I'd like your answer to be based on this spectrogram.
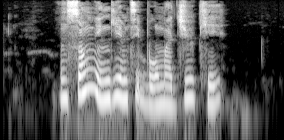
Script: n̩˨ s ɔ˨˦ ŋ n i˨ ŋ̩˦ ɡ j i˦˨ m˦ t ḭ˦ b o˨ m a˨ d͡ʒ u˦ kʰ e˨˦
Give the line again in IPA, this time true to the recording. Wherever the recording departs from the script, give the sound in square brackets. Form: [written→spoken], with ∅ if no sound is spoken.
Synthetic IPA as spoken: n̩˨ s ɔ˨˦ ŋ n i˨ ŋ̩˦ ɡ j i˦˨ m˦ t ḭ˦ b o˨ m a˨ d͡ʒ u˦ kʰ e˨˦

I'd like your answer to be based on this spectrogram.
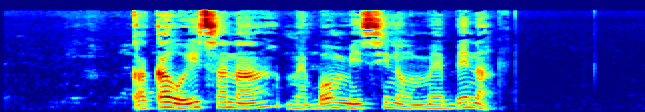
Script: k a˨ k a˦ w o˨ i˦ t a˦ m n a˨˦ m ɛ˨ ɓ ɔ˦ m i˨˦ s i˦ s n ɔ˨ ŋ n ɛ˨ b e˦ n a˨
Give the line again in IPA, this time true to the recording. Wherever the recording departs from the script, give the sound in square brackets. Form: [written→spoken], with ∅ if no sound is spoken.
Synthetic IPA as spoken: k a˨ k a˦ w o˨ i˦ [t→s] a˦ [m→∅] n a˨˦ m ɛ˨ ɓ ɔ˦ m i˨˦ s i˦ [s→∅] n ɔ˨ ŋ [n→m] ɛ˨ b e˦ n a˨

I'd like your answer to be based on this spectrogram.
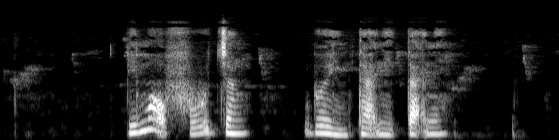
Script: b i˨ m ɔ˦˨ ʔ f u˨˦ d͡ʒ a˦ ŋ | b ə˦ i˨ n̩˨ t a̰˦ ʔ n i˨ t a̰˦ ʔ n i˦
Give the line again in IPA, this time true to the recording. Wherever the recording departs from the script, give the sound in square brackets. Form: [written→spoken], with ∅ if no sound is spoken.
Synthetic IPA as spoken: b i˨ m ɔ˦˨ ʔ f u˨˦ d͡ʒ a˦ ŋ | b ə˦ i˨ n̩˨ t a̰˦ ʔ n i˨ t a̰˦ ʔ n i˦

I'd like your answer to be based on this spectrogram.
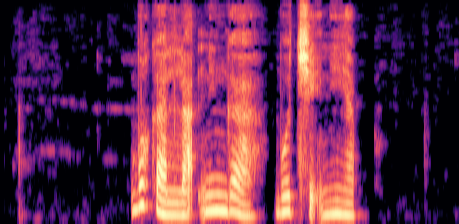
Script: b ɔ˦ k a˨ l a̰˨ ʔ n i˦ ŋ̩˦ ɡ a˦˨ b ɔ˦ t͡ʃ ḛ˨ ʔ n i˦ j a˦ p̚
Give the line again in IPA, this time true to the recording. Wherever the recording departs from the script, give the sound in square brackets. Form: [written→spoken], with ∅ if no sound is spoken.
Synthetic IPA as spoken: b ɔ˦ k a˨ l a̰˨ ʔ n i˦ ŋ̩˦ ɡ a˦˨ b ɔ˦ t͡ʃ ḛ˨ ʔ n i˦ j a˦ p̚

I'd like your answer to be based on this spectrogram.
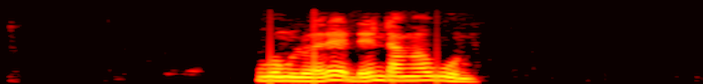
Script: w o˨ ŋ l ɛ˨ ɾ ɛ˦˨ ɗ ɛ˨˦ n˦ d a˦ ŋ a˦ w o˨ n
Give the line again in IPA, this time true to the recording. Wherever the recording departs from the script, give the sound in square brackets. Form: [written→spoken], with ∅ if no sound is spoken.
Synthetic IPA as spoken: w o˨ ŋ l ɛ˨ ɾ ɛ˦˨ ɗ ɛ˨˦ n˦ d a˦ ŋ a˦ w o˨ n

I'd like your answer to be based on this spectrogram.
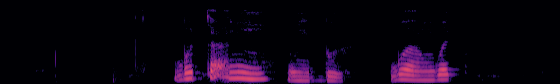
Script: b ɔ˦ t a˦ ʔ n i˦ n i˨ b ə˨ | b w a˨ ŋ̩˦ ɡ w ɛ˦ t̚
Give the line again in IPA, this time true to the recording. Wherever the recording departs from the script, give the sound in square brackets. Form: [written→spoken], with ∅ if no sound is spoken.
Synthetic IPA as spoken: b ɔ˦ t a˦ ʔ n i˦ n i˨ b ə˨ | b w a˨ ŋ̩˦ ɡ w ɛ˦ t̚

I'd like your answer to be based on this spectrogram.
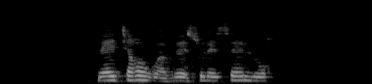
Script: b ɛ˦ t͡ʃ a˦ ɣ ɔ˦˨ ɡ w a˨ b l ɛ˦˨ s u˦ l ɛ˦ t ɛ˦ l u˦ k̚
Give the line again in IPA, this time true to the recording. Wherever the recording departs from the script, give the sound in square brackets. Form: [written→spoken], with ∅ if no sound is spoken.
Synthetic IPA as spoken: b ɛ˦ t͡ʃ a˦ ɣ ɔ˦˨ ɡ w a˨ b [l→ɾ] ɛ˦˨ s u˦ l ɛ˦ [t→s] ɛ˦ l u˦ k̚

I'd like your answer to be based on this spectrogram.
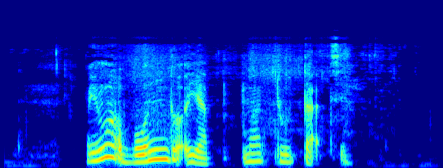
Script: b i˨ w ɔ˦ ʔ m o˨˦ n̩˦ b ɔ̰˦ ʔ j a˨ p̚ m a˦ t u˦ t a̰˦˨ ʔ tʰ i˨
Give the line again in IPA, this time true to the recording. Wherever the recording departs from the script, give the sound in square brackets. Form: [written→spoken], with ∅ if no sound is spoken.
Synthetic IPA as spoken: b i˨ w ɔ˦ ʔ [m→b] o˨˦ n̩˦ [b→d] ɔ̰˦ ʔ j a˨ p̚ m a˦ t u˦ t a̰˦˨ ʔ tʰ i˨

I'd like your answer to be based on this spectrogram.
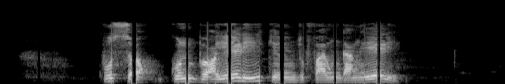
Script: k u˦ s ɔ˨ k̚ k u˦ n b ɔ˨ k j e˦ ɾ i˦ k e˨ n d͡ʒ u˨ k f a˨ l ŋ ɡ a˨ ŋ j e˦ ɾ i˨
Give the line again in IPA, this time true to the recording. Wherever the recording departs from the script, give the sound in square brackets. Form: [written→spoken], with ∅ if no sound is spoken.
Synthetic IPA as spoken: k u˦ s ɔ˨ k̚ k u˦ n b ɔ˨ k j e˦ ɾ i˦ k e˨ n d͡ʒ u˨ k f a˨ l ŋ ɡ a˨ ŋ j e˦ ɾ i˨

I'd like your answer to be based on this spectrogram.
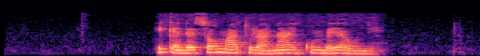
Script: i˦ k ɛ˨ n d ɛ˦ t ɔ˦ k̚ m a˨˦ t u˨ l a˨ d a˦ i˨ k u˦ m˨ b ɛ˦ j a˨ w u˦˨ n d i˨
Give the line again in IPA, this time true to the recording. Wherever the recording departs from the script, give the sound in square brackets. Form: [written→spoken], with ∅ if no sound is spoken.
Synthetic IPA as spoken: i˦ k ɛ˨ n d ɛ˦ [t→s] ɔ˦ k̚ m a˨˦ t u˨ l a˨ [d→n] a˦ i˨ k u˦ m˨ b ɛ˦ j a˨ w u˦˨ n d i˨

